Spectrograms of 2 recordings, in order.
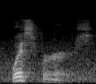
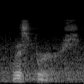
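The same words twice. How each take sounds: First: Said in the usual way. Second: Whisperers dropped to a near whisper, very soft; hushed repeat. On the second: Shown as a demonstration. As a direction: say Whisperers again under your breath. Repeats the word for emphasis.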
